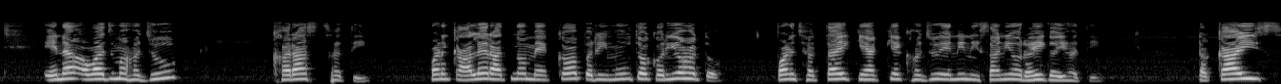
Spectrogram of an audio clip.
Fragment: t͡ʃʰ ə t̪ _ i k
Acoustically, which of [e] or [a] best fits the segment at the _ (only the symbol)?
a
